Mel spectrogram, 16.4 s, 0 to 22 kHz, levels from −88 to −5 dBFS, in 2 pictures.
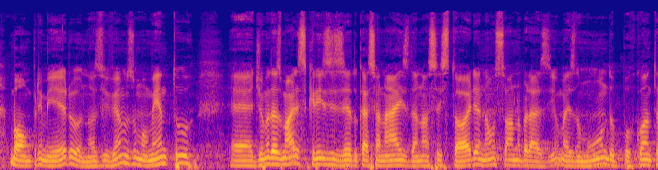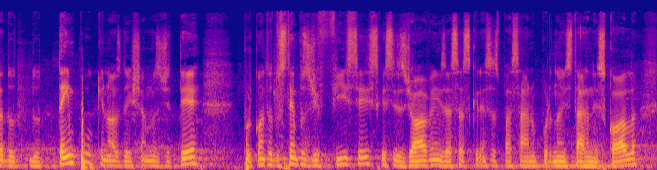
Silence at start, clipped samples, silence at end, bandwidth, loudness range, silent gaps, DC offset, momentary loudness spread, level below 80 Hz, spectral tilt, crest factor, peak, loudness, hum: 0 s; under 0.1%; 0 s; 17 kHz; 4 LU; none; under 0.1%; 8 LU; -40 dBFS; -5 dB/octave; 18 dB; -4 dBFS; -23 LUFS; none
